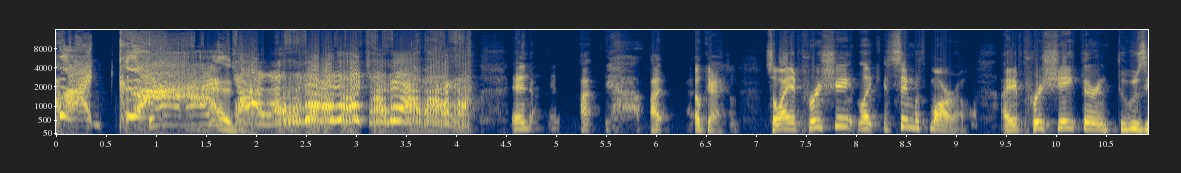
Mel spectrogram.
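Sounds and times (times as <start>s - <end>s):
person imitating a high-pitched wailing shriek: 0.0s - 4.3s
speech: 1.6s - 4.0s, 4.6s - 10.9s.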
